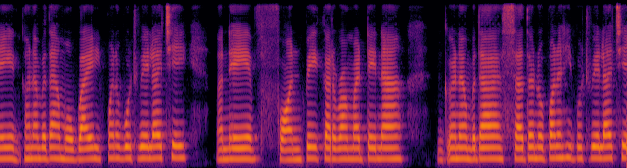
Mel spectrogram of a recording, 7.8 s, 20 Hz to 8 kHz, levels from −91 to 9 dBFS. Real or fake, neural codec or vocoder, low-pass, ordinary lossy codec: fake; codec, 24 kHz, 0.9 kbps, WavTokenizer, small release; 7.2 kHz; none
